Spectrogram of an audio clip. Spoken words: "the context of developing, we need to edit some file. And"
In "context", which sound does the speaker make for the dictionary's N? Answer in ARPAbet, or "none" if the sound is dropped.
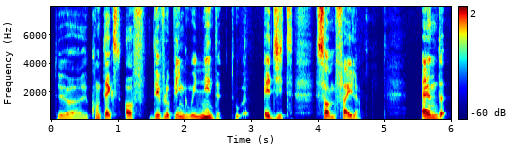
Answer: none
